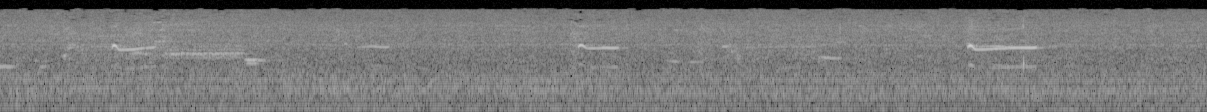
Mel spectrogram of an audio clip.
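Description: A few short, high bird calls, each a quick whistled note that dips and then levels off: about half a second in, again near three seconds, and near five seconds. They sound over a steady outdoor hiss.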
